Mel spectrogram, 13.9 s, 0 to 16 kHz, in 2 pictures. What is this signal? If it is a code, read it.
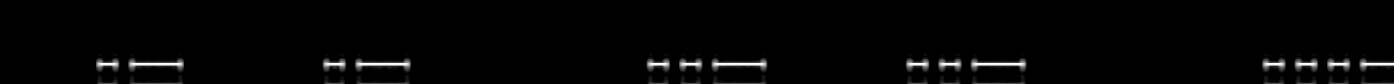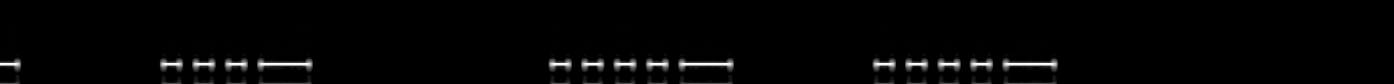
Morse code, heard as a keyed tone, about 15 wpm, 800 Hz. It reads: A A U U V V 4 4
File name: Short Runs / Short Runs-mp3s / AUV AUV4 @13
